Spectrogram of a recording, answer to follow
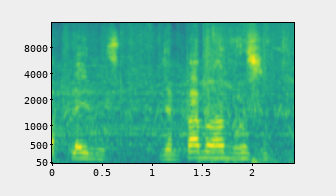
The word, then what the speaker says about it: Plymouth: Même si ça s'écrit TH, c'est la Plymouth.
